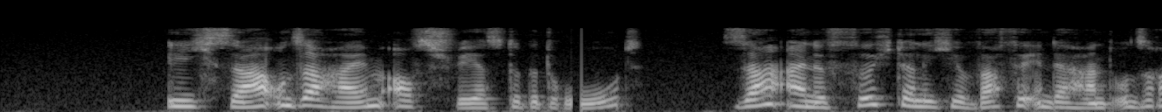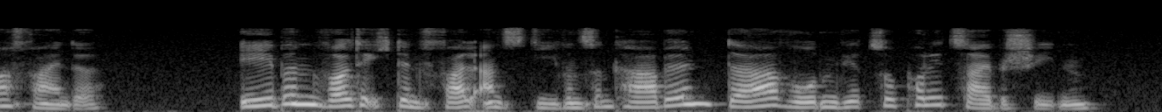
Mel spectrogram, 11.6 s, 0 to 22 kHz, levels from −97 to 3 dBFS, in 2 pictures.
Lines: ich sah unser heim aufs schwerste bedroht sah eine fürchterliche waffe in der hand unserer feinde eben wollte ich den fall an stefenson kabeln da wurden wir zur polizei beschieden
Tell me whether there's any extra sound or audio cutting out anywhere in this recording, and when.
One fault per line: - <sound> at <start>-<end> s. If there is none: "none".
- dropout at 2.9-2.9 s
